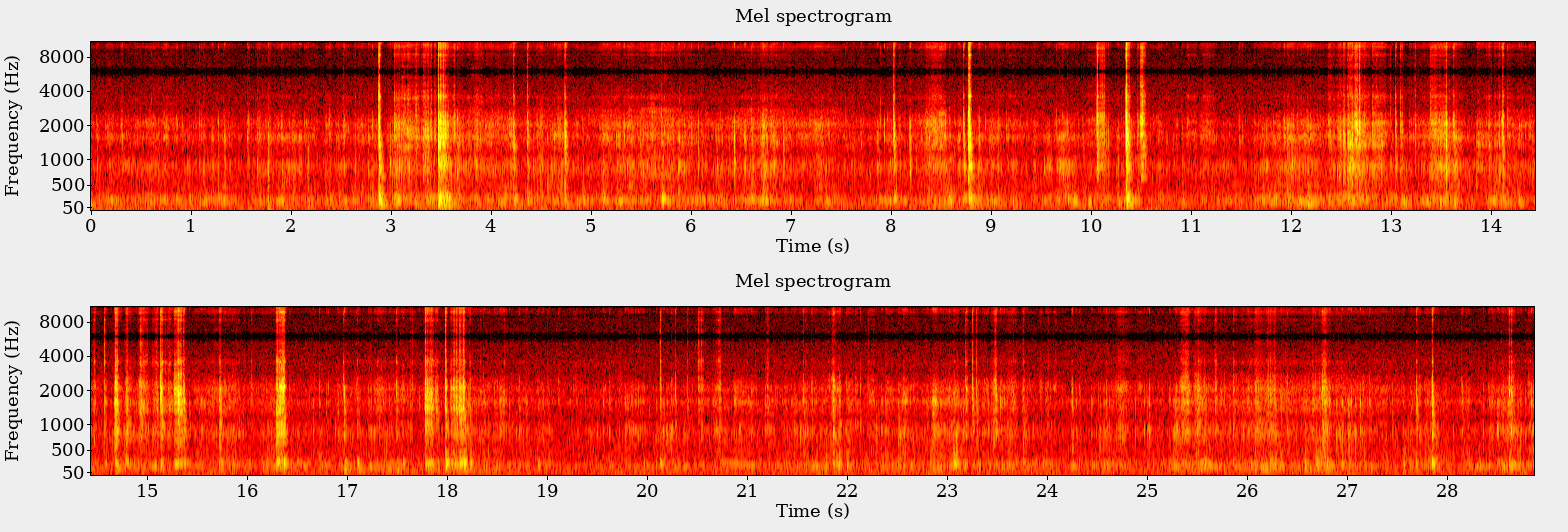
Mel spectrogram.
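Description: Muffled underwater noise heard through a sealed camera housing, broken by irregular sharp clicks and knocks as crabs clamber over the crab pot and the camera. The louder knocks cluster in the first two-thirds.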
